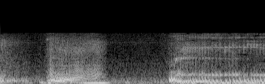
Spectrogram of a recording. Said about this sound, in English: Yeah. Hold on, there's one good burp coming up.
